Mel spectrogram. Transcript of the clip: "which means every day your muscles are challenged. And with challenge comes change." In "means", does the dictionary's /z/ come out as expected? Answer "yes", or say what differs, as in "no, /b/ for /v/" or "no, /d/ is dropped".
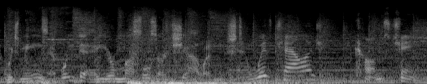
yes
